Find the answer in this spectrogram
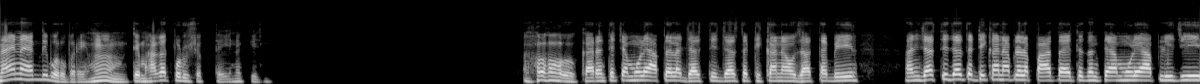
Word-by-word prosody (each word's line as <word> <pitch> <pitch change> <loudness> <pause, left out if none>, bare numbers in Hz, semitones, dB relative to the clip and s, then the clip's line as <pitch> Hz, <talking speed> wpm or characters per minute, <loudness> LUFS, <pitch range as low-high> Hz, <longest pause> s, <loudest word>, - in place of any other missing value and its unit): नाही, 205 +6 +2
नाही, 240 -3 +3
अगदी 220 0 -3
बरोबर 120 - -3
आहे. 120 - -7
हं, 145 -10 -2
ते 150 - +3
महागात 155 +7 -1
पडू 175 -3 -1
शकतंय 125 -2 -11
नक्कीच. 125 -2 -15 2.5
हो, 160 +7 -1
हो, 190 -1 +1
हो. 130 - -3
कारण 160 +2 +1
त्याच्यामुळे 195 +1 +1
आपल्याला 185 0 +2
जास्तीत 155 +2 0
जास्त 165 0 +2
ठिकाणं 165 +2 0
जाता 150 +3 +1
येईल 180 +2 +1 0.5
आणि 185 +2 0
जास्तीत 220 +3 +1
जास्त 235 0 +3
ठिकाणं 220 0 +1
आपल्याला 215 -1 +2
पाहता 185 +1 +2
येतात 190 +1 0
आणि 190 - +1
त्यामुळे 195 0 +3
आपली 195 0 +2
जी 200 +1 +3
185 Hz, 165 wpm, -13 LUFS, 155-195 Hz, 2.5 s, नाही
